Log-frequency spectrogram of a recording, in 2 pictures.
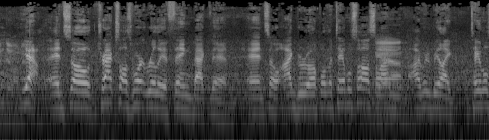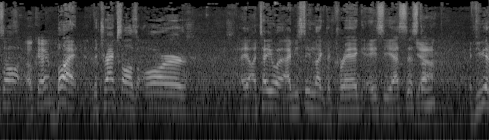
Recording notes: Live at AU 2023 in Las Vegas!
